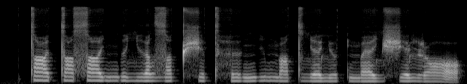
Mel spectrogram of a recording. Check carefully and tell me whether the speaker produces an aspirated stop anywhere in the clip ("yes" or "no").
no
